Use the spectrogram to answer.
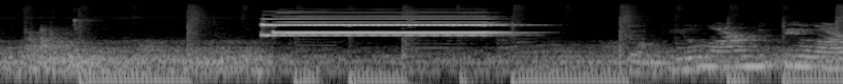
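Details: HeartMate II LVAD controller alarm: a loud, steady, high electronic tone lasts about a second over a low hum and a voice, as the patient switches from external batteries to the AC power module.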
